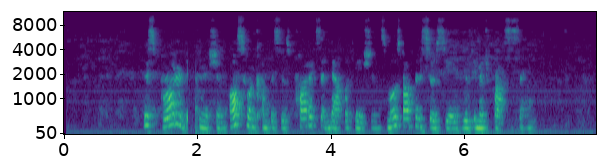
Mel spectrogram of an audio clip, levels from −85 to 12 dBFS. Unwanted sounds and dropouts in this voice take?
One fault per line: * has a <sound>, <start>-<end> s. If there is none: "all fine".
* has a dropout, 1.8-2.0 s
